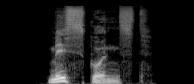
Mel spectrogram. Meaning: jealousy, resentment
- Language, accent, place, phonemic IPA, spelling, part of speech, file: German, Germany, Berlin, /ˈmɪsɡʊnst/, Missgunst, noun, De-Missgunst.ogg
